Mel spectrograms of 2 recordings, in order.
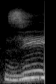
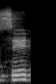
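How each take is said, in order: First: The letter is said with an American pronunciation. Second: The letter is said with a British pronunciation. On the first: "Z is American" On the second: "Z is British"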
